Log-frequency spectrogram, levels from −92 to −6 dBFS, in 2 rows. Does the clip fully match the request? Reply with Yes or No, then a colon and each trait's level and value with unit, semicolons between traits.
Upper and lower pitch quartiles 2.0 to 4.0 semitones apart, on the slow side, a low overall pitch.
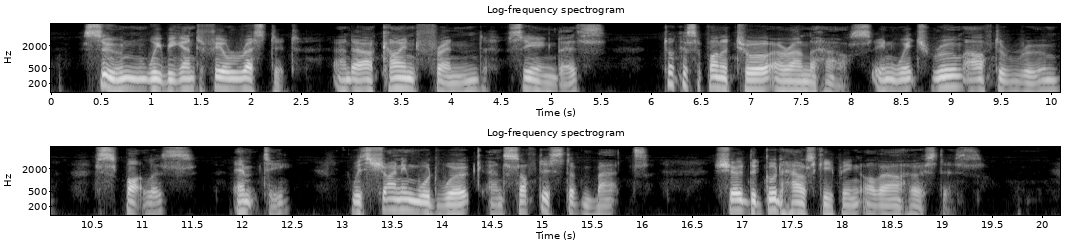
Yes: average, 3.6 semitones; slow, 120 wpm; low, 125 Hz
